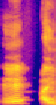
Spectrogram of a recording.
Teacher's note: कंठ और तालु से ए ऐ बोला जाता है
